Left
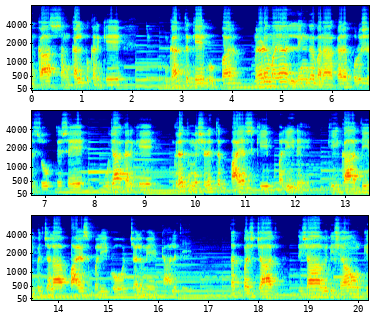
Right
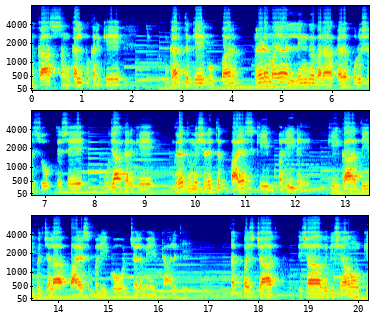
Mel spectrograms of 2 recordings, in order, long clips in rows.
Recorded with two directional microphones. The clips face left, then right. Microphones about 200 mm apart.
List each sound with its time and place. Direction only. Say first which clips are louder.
0.1 s speech: right 4 dB; 25° right (ahead or behind)
2.7 s speech: right 5 dB; 25° right (ahead or behind)
17.4 s speech: right 5 dB; 25° right (ahead or behind)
